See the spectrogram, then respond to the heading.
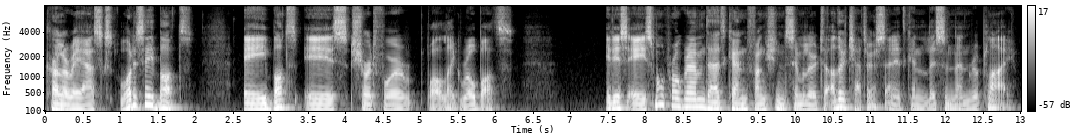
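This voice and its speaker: A man answers questions from a live chat in a calm, measured way, with dry humor. His voice sits low and has a gravelly edge. His pitch moves around a lot as he talks. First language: Dutch.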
